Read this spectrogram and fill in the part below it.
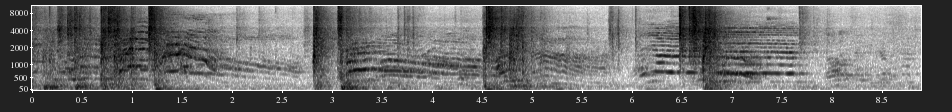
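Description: Young men shout loudly in a large echoing hall.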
